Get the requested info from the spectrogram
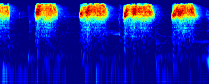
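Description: Short, sharp hissing exhalations pushed out in a fast, even rhythm, about five in two seconds: a vocal coach pumping her diaphragm in a breath-support exercise for singers.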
